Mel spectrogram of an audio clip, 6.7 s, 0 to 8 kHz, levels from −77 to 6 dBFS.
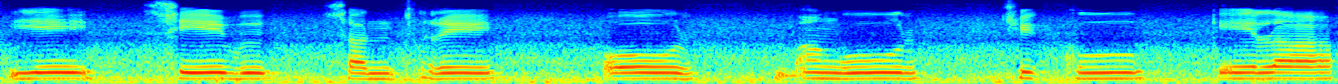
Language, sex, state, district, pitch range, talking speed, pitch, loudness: Hindi, female, Haryana, Jhajjar, 205-210 Hz, 65 wpm, 210 Hz, -12 LUFS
